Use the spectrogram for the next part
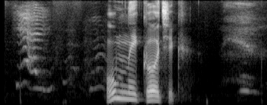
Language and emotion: Russian, positive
